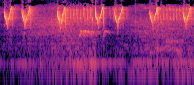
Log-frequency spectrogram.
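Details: Bar-winged prinia calls used to prompt other birds to sing: loud V-shaped swooping chirps spaced roughly every half second to second, with a soft low whistle behind.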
